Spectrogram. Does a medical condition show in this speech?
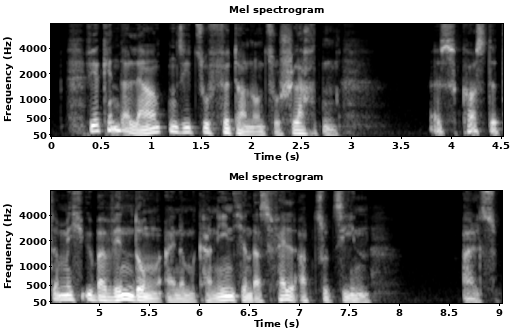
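No.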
